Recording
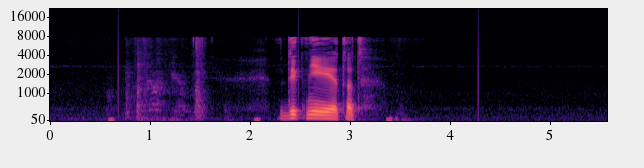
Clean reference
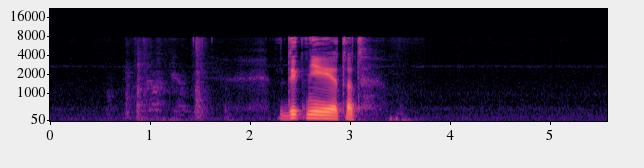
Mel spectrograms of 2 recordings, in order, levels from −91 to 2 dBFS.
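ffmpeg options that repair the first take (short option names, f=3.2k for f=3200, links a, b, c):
-filter_complex "[0:a]adeclick=t=4,asplit=3[a][b][c];[a]afade=t=out:st=0.58:d=0.02[d];[b]highpass=f=140:w=0.5412,highpass=f=140:w=1.3066,afade=t=in:st=0.58:d=0.02,afade=t=out:st=0.7:d=0.02[e];[c]afade=t=in:st=0.7:d=0.02[f];[d][e][f]amix=inputs=3:normalize=0,asplit=3[g][h][i];[g]afade=t=out:st=2.04:d=0.02[j];[h]highpass=f=140:w=0.5412,highpass=f=140:w=1.3066,afade=t=in:st=2.04:d=0.02,afade=t=out:st=2.16:d=0.02[k];[i]afade=t=in:st=2.16:d=0.02[l];[j][k][l]amix=inputs=3:normalize=0,asplit=3[m][n][o];[m]afade=t=out:st=3.36:d=0.02[p];[n]highpass=f=140:w=0.5412,highpass=f=140:w=1.3066,afade=t=in:st=3.36:d=0.02,afade=t=out:st=3.48:d=0.02[q];[o]afade=t=in:st=3.48:d=0.02[r];[p][q][r]amix=inputs=3:normalize=0,asetnsamples=n=441:p=0,asendcmd='1.56 volume volume 4dB',volume=0dB"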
